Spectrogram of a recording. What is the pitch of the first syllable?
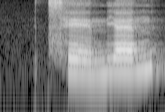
low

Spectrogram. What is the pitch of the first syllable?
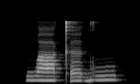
low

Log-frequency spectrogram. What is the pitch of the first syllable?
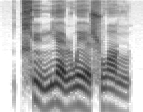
falling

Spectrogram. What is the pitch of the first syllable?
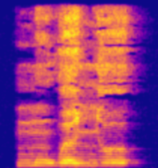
high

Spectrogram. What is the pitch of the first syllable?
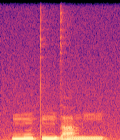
high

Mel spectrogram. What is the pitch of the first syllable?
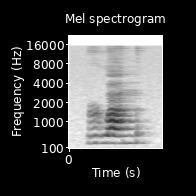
high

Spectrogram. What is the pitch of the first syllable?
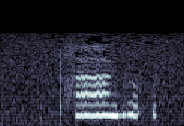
high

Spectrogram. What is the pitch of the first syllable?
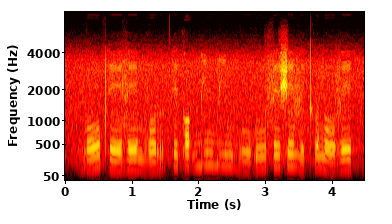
rising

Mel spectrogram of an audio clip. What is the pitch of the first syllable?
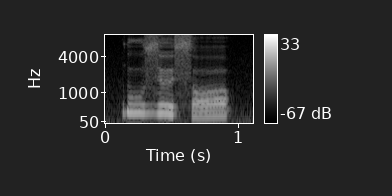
high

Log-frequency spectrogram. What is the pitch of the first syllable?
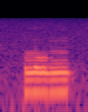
high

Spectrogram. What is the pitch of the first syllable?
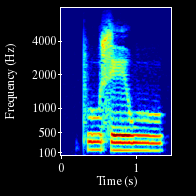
high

